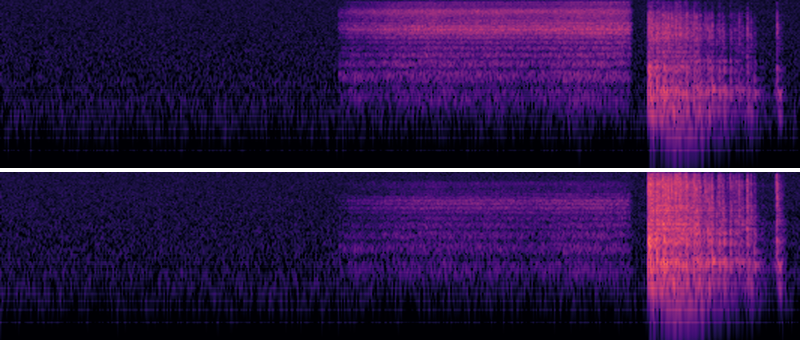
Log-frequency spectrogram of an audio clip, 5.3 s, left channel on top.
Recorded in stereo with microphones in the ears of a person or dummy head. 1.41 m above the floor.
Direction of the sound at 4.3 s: 55° right (ahead or behind).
